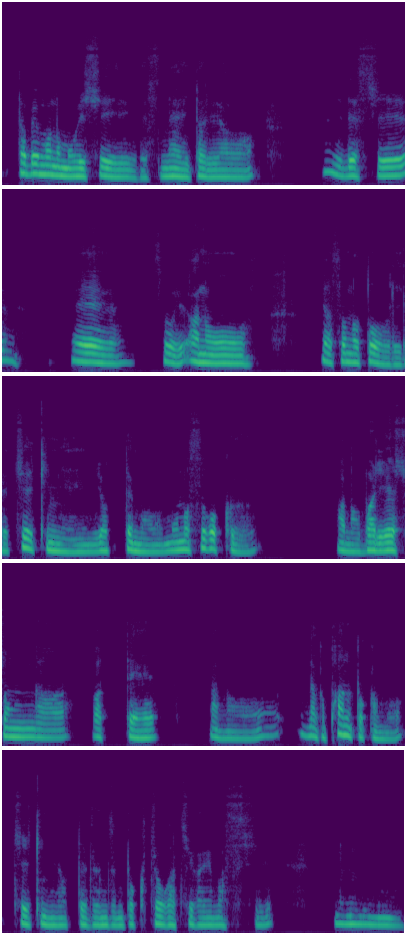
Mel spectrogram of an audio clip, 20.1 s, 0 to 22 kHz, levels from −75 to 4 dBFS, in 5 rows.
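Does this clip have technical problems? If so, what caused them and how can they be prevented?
Yes. Imaging from linear upsampling runs through the whole clip. The sound points to audio at 16 kHz raised to 44.1 kHz by drawing straight lines between samples, a weak low-pass filter. The top of the original band is dulled, and a faint mirror copy of the spectrum appears between 8 kHz and 16 kHz, roughly 45 dB below the speech, heard as a light metallic shimmer on sibilants. To prevent it, resample with a proper band-limited (windowed-sinc or polyphase) filter instead of linear interpolation.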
